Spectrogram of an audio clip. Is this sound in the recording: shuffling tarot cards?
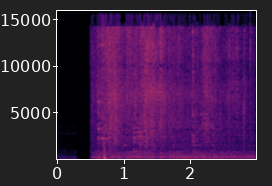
no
